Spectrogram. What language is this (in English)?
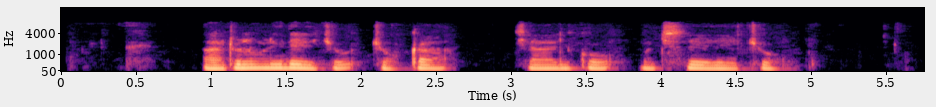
Ganda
